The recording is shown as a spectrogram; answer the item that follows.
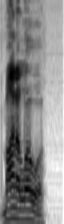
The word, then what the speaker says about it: Mauna Loa: M-A-U-N-A-L-O-A.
